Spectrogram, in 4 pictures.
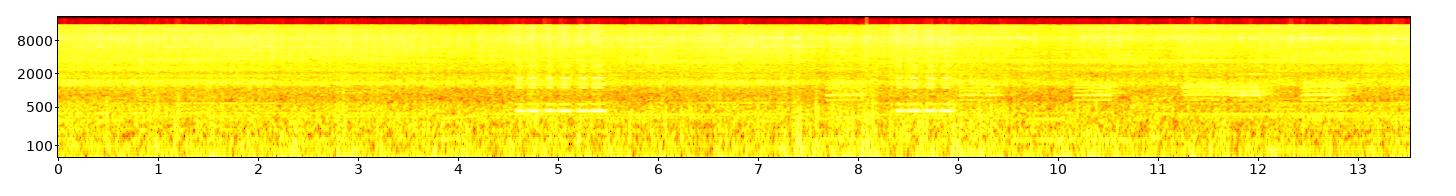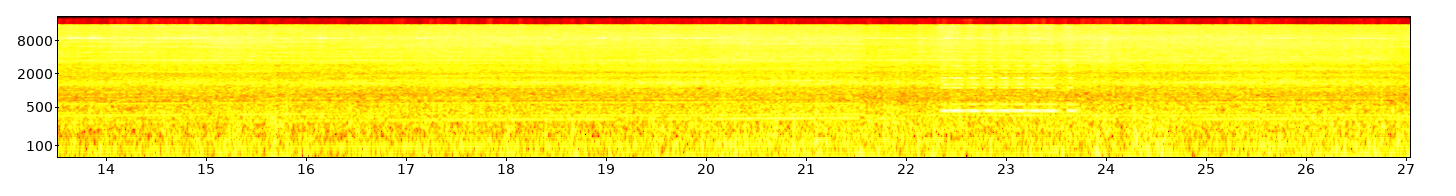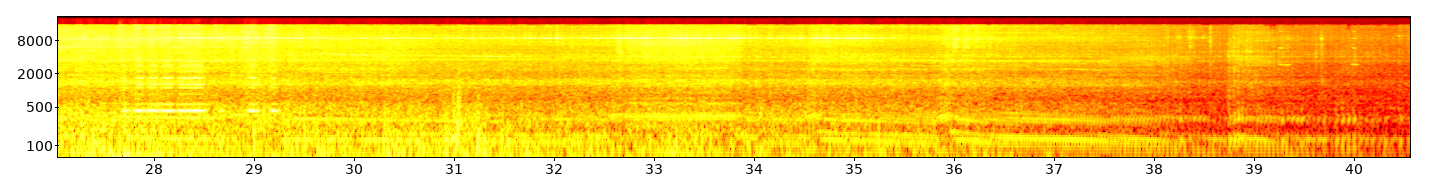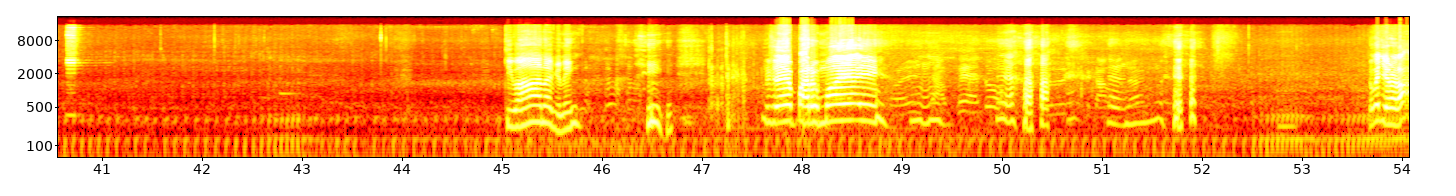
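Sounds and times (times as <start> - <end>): wind noise: 0.0 - 34.4
motorcycle engine: 0.0 - 54.0
horn beeping: 4.5 - 6.0, 7.6 - 13.5, 21.8 - 24.3, 27.5 - 29.7, 40.6 - 41.2, 42.6 - 43.5.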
